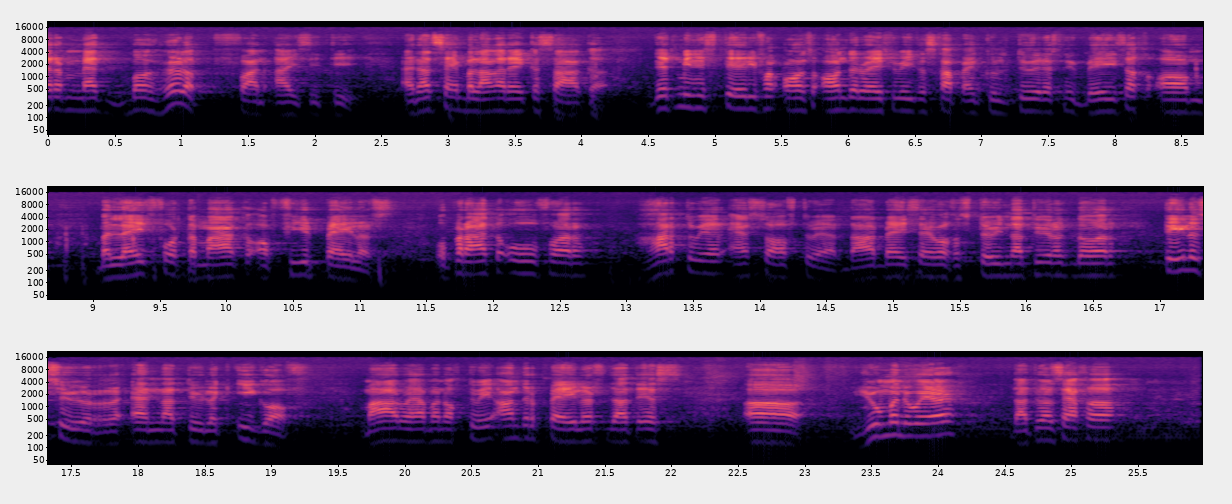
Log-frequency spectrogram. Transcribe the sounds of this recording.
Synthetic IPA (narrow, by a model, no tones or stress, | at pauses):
ɾəmɛt̚bəɦɵləp̚fɑnajsitḭ | ʔɛ̰ndɑtsɛjnbəlɑŋrɛjkəsaːkə̰ | dɪtministeːɾifɑnɔnsəɔndərʋɛjsʋeːtənsχɑpɛnkɵltyːɾɪsnybeːzəχɔmbəlɛjtfoːrtəmaːkənʔɔpfiːrpɛjlə̰rs | ʋə̰praːtəoːfər | ɦɑrtwɛːrɛnsɔftʋɛːrdaːrbɛjsɛjnʋəχəstøːntnatyːrlək̚doːr | teːləsyːrɛnːatyːɹləkiɡof | maːrʋəɦɛbənɔχtʋeːʔɑndəɾəpɛjlərsdɑtɪs | ə | jumənwɛːɹ | dɑtʋɪlˠsɛχə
